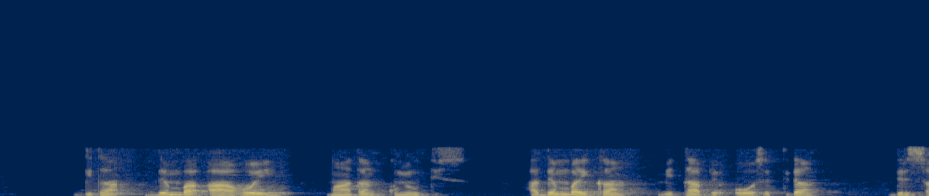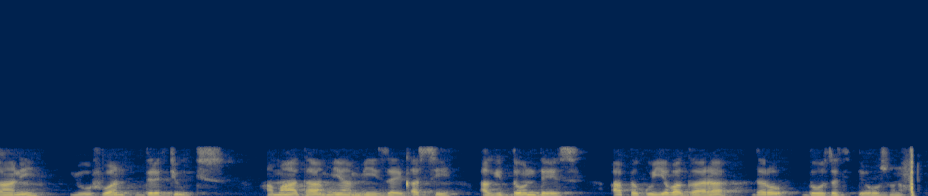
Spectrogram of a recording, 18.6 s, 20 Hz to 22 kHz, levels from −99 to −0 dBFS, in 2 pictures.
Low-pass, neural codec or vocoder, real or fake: 5.4 kHz; vocoder, 22.05 kHz, 80 mel bands, Vocos; fake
